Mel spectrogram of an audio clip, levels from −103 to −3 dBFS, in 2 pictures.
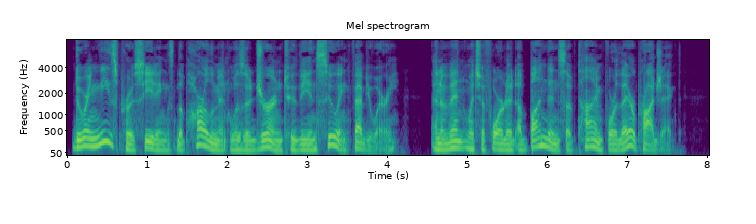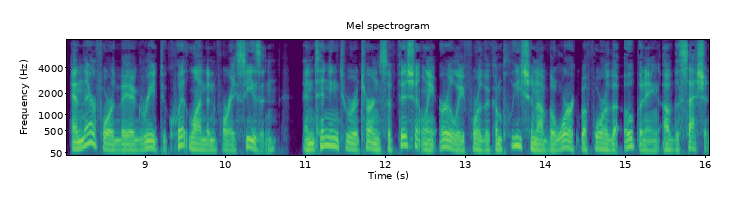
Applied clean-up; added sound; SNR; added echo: none; none; none; none.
